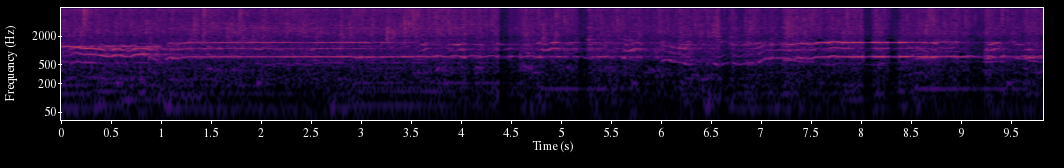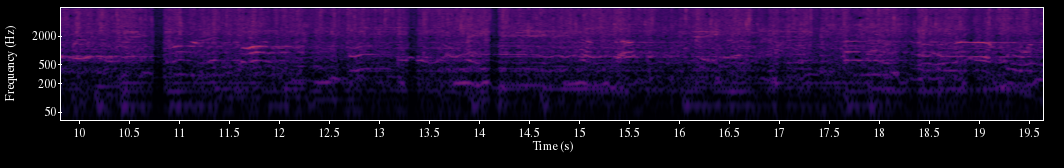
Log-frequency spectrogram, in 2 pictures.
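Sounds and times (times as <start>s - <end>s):
faint voices: 0.0s - 19.6s
rain falling steadily in Danang Vietnam: 0.0s - 19.6s.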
